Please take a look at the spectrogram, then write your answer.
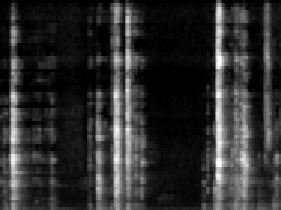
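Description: Ceramic plates and bowls are picked up and set down in a kitchen, a handful of sharp clinks and knocks in separate bursts with quiet pauses between.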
